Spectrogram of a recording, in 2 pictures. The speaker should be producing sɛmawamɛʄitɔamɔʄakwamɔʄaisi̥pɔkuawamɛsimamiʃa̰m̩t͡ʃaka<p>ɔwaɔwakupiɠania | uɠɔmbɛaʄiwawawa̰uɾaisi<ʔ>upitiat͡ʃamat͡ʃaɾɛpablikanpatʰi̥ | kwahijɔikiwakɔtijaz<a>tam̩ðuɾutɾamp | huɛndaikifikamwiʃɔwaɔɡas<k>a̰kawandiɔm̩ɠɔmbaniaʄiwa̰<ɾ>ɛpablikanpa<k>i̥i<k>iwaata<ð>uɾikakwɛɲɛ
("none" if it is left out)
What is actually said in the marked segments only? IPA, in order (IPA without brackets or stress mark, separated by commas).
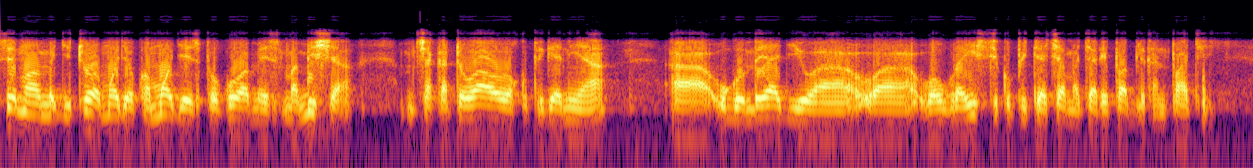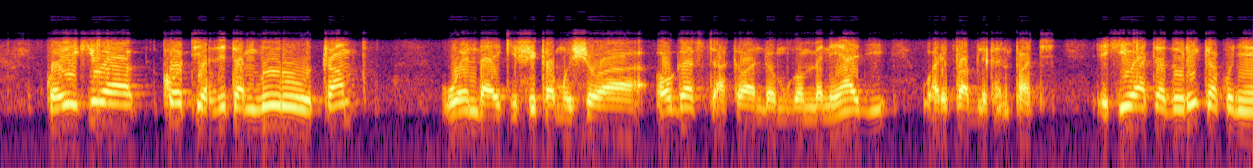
t, k, i, t, ɾ, t, k, ð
